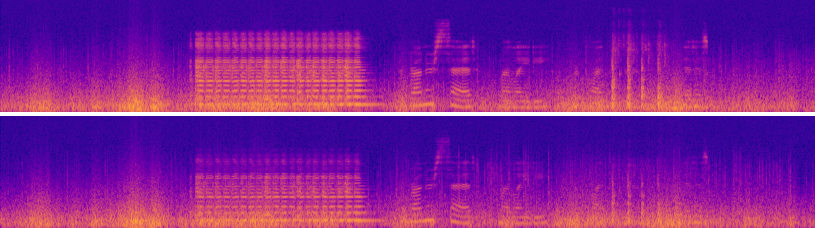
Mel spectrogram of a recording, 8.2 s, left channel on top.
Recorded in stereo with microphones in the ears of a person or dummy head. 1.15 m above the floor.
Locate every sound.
1.9 s a violin: 40° left (ahead or behind)
4.0 s a woman speaking: 20° left (ahead or behind)
6.1 s knocking: 35° left (ahead or behind)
